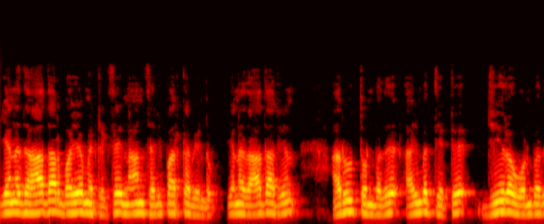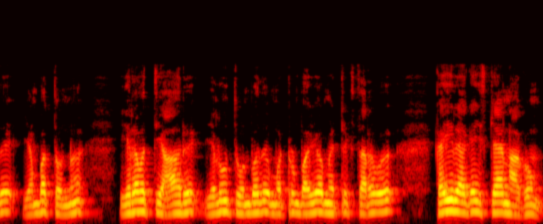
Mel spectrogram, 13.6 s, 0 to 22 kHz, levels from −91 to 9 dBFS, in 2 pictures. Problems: none marked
